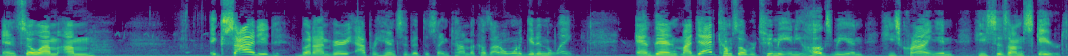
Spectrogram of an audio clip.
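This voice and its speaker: A man's voice: sits high, normal speed, sharp tone. A man telling a personal faith testimony in an earnest, conversational way, with fillers and restarts. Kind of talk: personal testimony, casual storytelling. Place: backyard, outdoors.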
